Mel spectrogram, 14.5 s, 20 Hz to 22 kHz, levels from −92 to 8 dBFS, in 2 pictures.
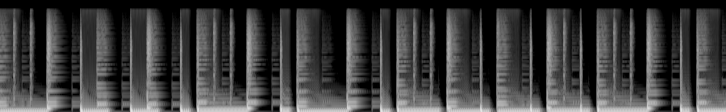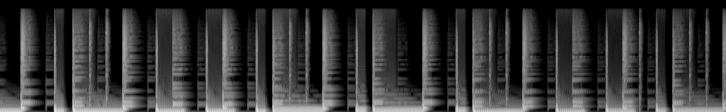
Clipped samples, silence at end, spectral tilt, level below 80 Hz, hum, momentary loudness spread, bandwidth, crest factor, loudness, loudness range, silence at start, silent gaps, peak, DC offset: under 0.1%; 0 s; -5.5 dB/octave; -18 dBFS; none; 8 LU; 16 kHz; 16 dB; -18 LUFS; 5 LU; 0 s; none; 0 dBFS; under 0.1%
